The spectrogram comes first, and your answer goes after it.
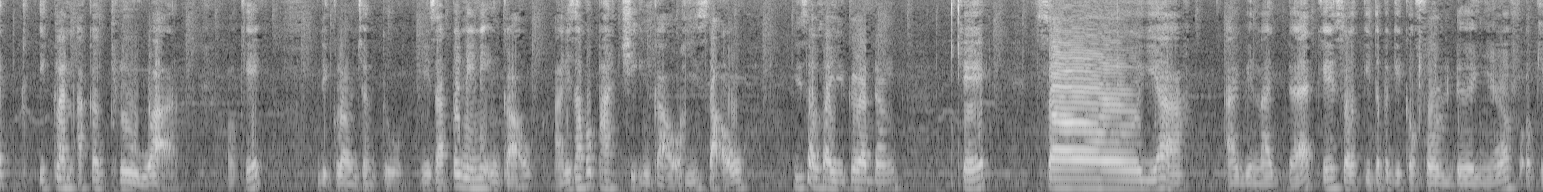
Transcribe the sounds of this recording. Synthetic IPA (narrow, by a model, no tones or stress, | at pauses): kiklana̰kanklua̰r | okʰe | dikluamət͡ʃamt̪unisapəniniəŋkaw | ʔanis̬ap̬əpat͡ʃiʔəŋkawisa̰w | isaws̬ajuk̪uɡadaŋ | okʰe | so | ja | ʔa̰jbinlajk̚d̪ɛt̚okʰes̬okit̪əpəɡikəfoldəɲəfo̰ke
